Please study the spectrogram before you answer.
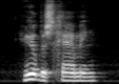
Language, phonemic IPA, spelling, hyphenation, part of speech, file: Dutch, /ˈɦyːr.bəˌsxɛr.mɪŋ/, huurbescherming, huur‧be‧scher‧ming, noun, Nl-huurbescherming.ogg
- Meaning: rent control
